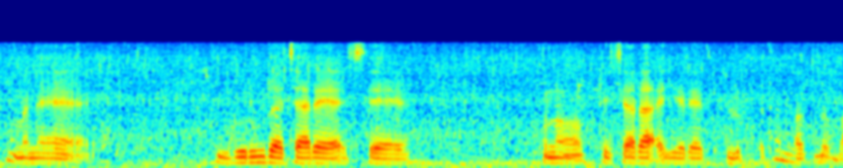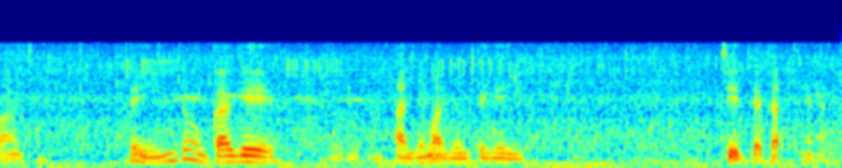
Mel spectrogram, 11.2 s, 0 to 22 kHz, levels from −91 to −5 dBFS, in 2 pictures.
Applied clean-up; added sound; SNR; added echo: none; Stream / Frog; 15 dB; none.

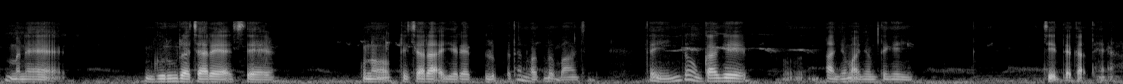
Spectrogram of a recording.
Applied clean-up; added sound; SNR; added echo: none; none; none; none.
